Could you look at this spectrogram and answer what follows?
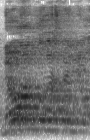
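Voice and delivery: proud declaration. Shown as a demonstration.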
